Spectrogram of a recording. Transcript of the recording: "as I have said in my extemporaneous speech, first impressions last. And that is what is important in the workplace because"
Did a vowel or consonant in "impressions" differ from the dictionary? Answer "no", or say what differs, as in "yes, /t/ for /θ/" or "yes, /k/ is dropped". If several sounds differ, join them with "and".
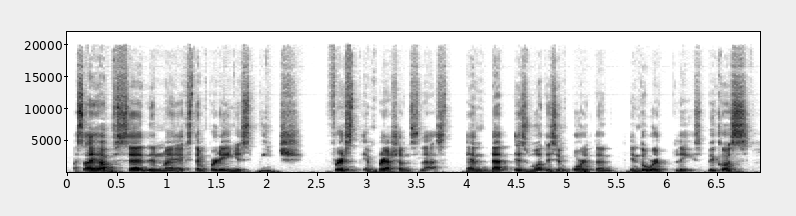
yes, /s/ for /z/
